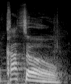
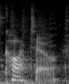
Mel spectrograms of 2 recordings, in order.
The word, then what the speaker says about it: Katow: but I think it's Katow, like avocado.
